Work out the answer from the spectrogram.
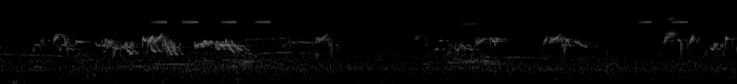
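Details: Red-whiskered bulbul singing where a decoy bird is used for trapping, 19 December 2016: quick warbled and chirping phrases in irregular bursts, with thin high piping notes from another bird.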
